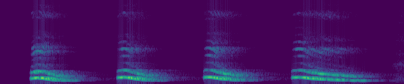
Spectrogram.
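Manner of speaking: shrill, loud, slow, very high, drawn-out puppy whimper. Voice exercise, slightly higher in the voice: puppy dog whimper on 'oh'. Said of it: "slightly higher in the voice now, and we're going to call it the uh, puppy dog whimper".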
